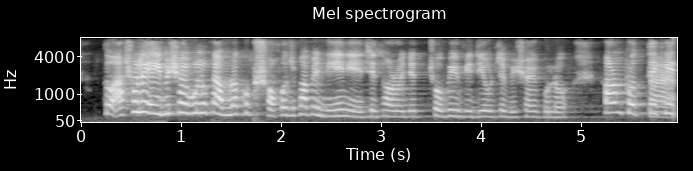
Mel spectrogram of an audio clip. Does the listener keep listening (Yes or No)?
Yes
